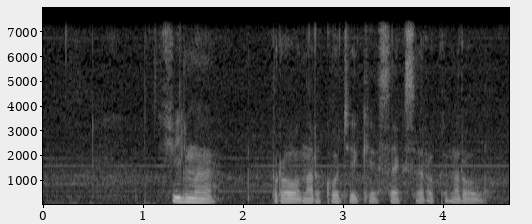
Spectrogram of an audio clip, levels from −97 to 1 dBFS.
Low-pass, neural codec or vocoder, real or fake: 7.2 kHz; none; real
